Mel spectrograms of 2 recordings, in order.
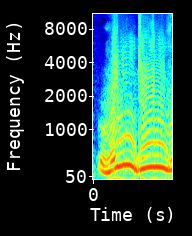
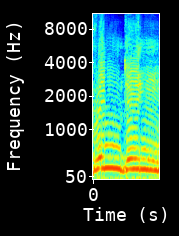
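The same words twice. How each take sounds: First: Calling out. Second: Loud repeated call, falling at the end. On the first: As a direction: shout it across the yard to the son. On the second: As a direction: call again to the son, letting it drop. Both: Acted. Farmer calls to his son.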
